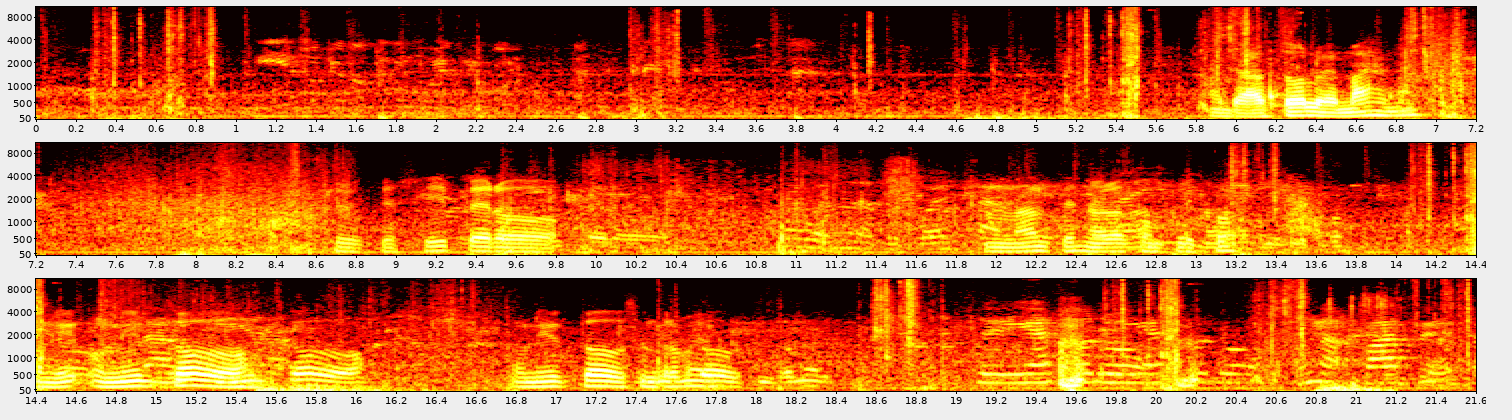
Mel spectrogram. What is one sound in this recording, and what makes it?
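Footsteps patter quickly on grass.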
